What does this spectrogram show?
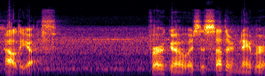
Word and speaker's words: Alioth: Leo's brightest star is pronounced Regulusa, and Ursa Major's brightest star is pronounced Alioth.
